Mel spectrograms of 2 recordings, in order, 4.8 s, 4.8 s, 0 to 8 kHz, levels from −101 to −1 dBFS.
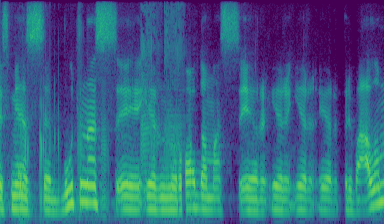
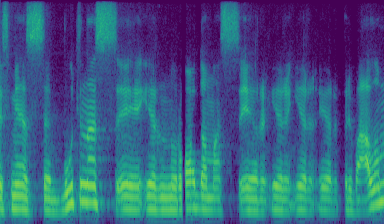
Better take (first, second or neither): second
